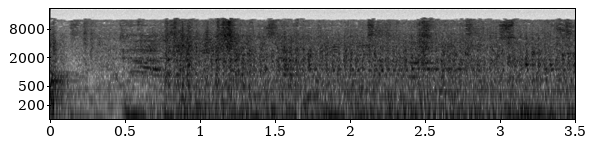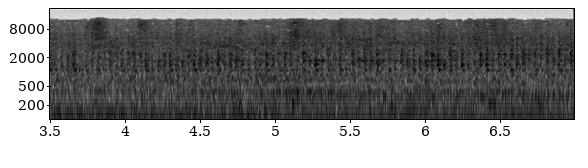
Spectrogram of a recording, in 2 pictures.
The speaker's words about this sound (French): Le camion est parti. Bonne route.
